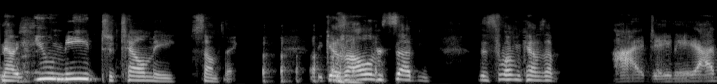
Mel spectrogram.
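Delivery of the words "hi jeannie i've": rough, creaky electrolarynx-style voice-box voice. Retelling a woman with a voice box greeting the speaker: imitating a voice-box speaker. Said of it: "a tracheotomy with a voice box".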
